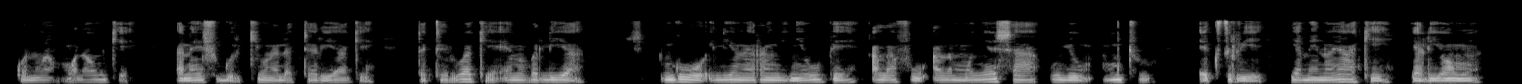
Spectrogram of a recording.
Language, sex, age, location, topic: Swahili, male, 18-24, Nairobi, health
